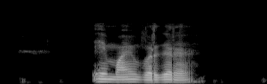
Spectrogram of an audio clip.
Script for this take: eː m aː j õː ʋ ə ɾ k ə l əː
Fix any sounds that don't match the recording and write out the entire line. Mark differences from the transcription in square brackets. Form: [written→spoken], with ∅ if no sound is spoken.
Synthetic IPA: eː m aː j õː ʋ ə ɾ [k→ɡ] ə [l→ɾ] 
